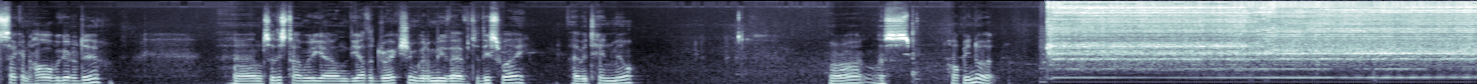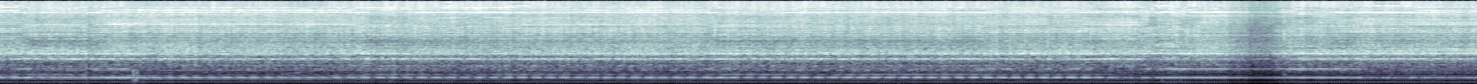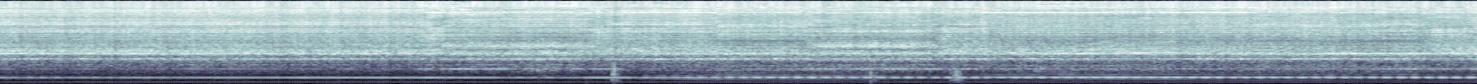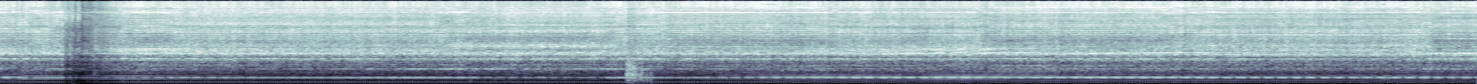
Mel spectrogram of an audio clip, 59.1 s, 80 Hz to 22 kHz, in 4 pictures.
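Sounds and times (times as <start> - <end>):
milling machine humming: 10.4 - 59.0.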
